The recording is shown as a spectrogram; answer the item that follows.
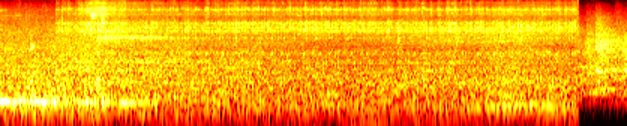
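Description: A tram passing close by on a city street, with steady traffic noise. A low hum near the start fades after about two seconds, and the sound cuts off abruptly just before the end.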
